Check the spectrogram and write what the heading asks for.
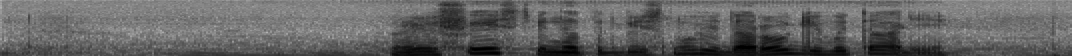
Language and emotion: Russian, neutral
